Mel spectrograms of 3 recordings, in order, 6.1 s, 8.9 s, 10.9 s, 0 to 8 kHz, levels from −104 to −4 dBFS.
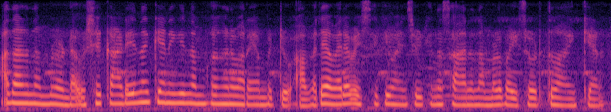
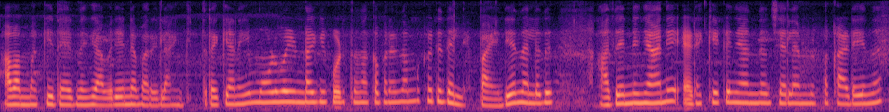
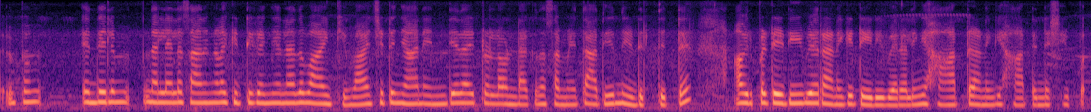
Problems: background sounds at intervals, low volume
